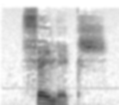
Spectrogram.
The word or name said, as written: Felix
